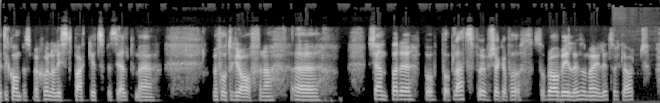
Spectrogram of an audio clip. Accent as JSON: {"language": "Swedish", "country": "Sweden", "said": "för att jag är svensk"}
